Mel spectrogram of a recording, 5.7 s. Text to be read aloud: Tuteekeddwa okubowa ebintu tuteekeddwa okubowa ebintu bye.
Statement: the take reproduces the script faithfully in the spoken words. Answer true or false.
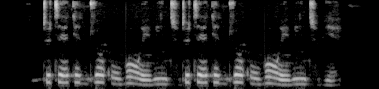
true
